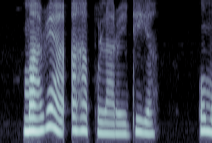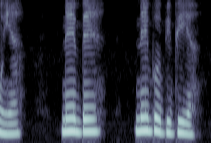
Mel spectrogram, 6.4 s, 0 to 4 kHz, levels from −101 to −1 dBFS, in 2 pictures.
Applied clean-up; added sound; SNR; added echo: none; none; none; none.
